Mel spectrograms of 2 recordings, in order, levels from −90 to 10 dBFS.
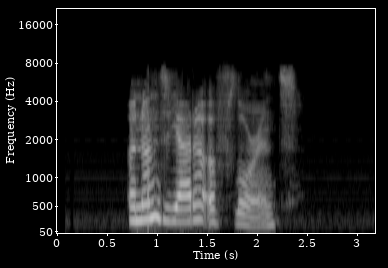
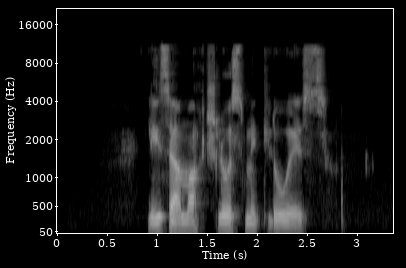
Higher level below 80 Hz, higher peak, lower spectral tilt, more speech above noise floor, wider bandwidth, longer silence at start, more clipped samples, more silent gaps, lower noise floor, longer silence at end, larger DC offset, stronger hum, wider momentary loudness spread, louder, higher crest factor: second, -76 dBFS vs -70 dBFS; about the same, -10 dBFS vs -10 dBFS; about the same, -4.5 dB/octave vs -3.5 dB/octave; about the same, 50 dB vs 50 dB; second, 7.8 kHz vs 11.5 kHz; second, 0.7 s vs 0.9 s; neither; neither; second, -74 dBFS vs -80 dBFS; first, 0.85 s vs 0.65 s; neither; neither; first, 16 LU vs 10 LU; first, -24 LUFS vs -31 LUFS; about the same, 18 dB vs 22 dB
